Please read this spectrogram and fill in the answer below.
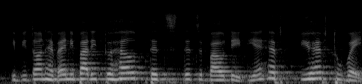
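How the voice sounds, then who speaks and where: A woman with a Slovak accent talks very fast in a fairly high voice with fairly even intonation. Noticeable background noise sits behind her. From Slovakia. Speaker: tech manager, panelist. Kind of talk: panel discussion. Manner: halting, many fillers.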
